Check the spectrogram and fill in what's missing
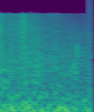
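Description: A Confringo fire spell in Hogwarts Legacy bursts with a loud, deep, rumbling explosion that fills the whole brief moment, booming close and heavy.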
